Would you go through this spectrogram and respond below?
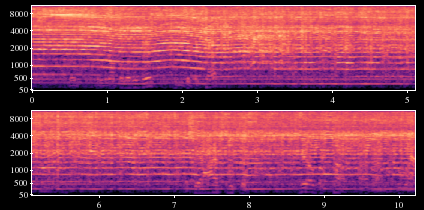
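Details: Oscillating saw cutting off a full-leg plaster cast six weeks after patellar tendon reattachment surgery: steady high-pitched motor whine with grinding buzz.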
